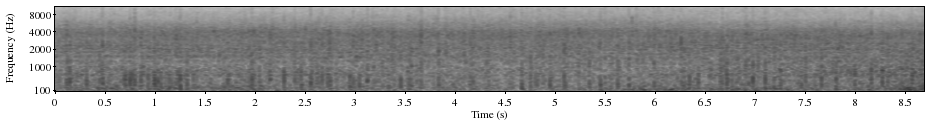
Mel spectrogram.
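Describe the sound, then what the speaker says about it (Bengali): Heavy storm rain pours down in a dense, steady, loud roar, with constant drops hammering surfaces throughout and no voices. "দেখেন বৃষ্টির অবস্থা, কি অবস্থা"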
